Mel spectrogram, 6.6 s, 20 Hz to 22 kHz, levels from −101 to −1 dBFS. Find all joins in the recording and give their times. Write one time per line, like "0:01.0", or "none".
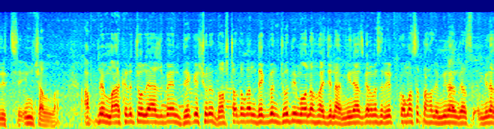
none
